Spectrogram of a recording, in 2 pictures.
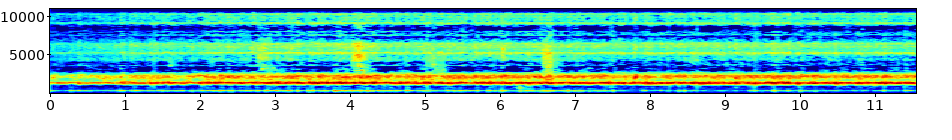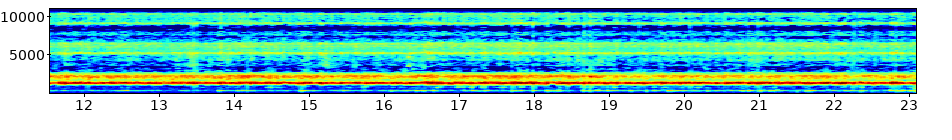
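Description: A loud, steady drone, unbroken for about twenty seconds, with a low hum beneath a stronger higher band of noise.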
